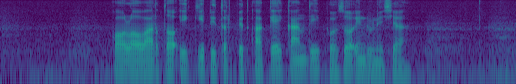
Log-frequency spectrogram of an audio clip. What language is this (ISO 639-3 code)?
jav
